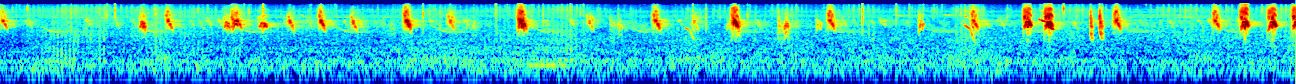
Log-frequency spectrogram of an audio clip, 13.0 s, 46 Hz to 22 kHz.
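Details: Eurasian tree sparrows flocking to a feeder on a post at a Tenmangu shrine in June 2022, giving bright, clipped chirps that come in quickening bursts, busiest toward the end.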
